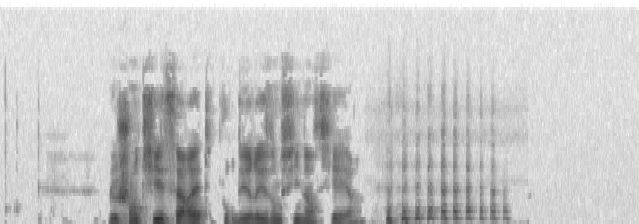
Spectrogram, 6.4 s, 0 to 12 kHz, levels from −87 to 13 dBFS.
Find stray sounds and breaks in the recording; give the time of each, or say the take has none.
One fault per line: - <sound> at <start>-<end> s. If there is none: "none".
- laugh at 3.7-5.1 s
